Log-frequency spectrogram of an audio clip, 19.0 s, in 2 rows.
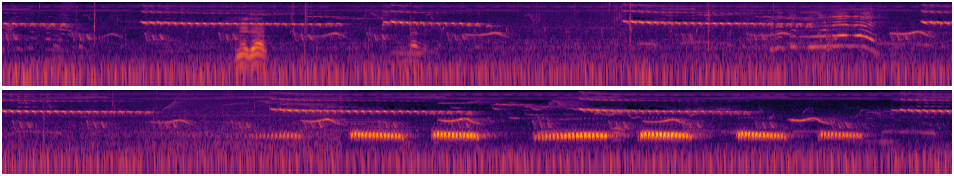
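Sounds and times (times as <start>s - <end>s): low cooing bird notes: 6.4s - 19.0s
bird high trill: 12.2s - 19.0s.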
